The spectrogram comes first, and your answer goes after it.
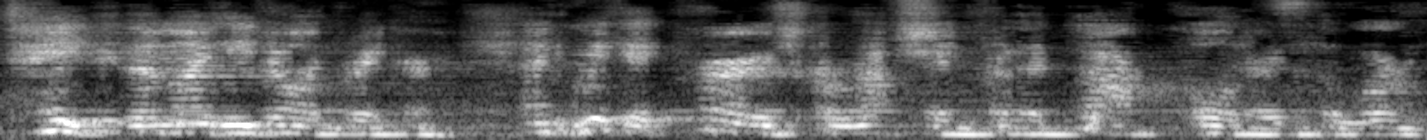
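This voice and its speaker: A woman's voice: sits low, slow, recorded from a distance. A woman voicing a solemn, commanding female spirit of light with grave, stately speech. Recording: roomy game audio heard from afar with music.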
